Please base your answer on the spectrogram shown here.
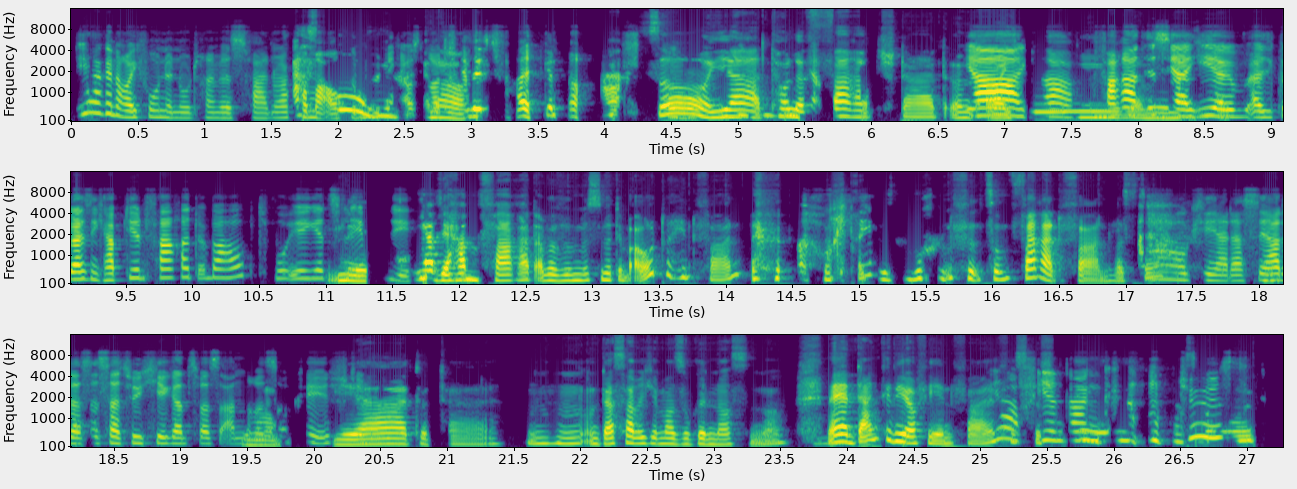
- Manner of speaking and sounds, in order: "Nordrhein-Westfalen" said as "Notrhein-Westfahlen"; static; distorted speech; laughing while speaking: "Nordrhein-Westfalen, genau"; other background noise; unintelligible speech; laughing while speaking: "Ah, okay"; snort; laughing while speaking: "für"; joyful: "Gespräch. Mach's gut"; chuckle
- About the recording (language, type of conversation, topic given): German, unstructured, Was macht für dich einen perfekten Sonntag aus?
